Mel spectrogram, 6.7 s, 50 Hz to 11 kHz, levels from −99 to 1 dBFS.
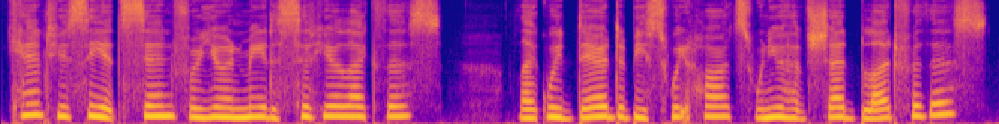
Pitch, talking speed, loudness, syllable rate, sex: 250 Hz, 235 wpm, -17 LUFS, 5.0 syllables/s, female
